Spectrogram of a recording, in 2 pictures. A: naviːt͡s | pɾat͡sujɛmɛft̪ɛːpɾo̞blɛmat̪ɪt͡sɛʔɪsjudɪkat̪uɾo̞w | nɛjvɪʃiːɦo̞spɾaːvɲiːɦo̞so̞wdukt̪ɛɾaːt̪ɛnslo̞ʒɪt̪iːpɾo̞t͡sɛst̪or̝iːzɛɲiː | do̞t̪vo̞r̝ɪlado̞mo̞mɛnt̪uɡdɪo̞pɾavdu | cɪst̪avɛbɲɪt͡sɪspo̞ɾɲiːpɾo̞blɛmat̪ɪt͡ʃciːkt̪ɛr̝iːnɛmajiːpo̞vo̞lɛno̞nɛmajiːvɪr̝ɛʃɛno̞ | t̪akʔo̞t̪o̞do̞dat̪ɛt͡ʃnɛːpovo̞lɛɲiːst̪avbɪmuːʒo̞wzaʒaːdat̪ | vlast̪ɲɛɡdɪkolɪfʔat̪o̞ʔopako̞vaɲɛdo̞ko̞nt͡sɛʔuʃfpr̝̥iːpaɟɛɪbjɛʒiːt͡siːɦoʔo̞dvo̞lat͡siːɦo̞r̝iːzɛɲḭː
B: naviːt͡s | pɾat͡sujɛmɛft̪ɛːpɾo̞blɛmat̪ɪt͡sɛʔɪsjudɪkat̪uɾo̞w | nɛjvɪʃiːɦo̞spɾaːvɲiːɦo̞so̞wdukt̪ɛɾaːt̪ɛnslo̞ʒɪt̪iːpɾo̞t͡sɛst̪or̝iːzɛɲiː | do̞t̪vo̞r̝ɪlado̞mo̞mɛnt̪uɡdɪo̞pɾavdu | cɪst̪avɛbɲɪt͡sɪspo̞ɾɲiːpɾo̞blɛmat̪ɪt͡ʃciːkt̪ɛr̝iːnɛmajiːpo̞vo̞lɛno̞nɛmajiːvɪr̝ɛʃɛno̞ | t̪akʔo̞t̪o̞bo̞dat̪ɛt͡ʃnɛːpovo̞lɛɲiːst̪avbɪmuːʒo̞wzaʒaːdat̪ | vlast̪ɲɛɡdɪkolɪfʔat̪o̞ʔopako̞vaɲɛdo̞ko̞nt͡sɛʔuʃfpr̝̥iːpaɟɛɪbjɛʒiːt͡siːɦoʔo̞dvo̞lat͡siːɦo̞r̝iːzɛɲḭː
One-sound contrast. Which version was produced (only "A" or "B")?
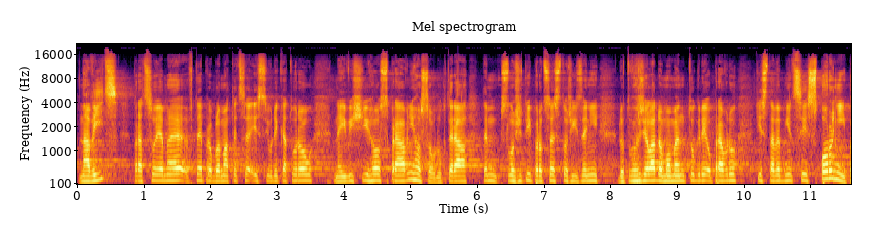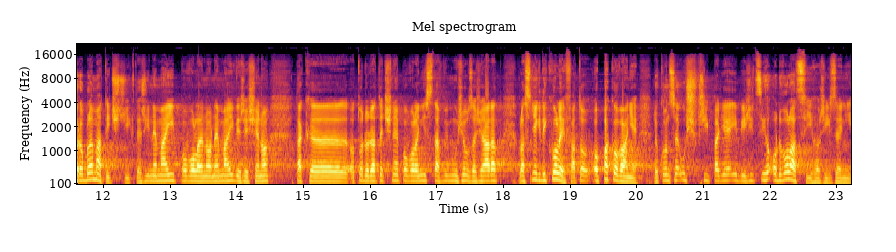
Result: A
